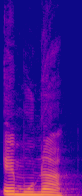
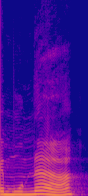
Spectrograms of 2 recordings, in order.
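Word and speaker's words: אמונה: halla redactada textualmente con una palabra hebrea que pronunciada en español pudiera decir emuná.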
